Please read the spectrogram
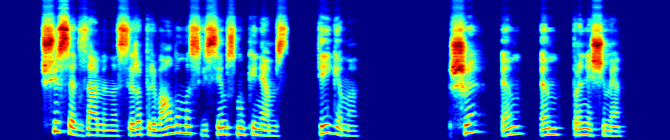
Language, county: Lithuanian, Klaipėda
